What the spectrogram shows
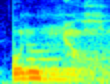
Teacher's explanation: You don't hear the tongue and the lips traveling to a different position.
